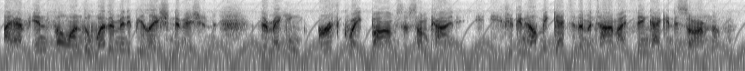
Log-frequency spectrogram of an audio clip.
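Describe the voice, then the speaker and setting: A man's voice: fairly high pitch, lively intonation, fast, sharp tone, a little hiss or hum, exaggerated voice, low-quality recording. An actor playing an eager, nervy young male informant in a video game, chatty and informal in manner. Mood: earnest.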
